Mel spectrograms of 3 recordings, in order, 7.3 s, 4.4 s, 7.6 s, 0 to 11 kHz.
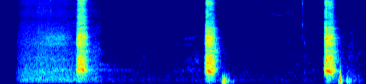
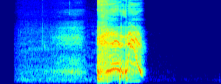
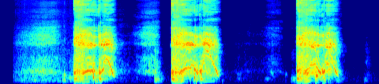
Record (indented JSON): {
  "exhalation_length": "7.3 s",
  "exhalation_amplitude": 32767,
  "exhalation_signal_mean_std_ratio": 0.24,
  "cough_length": "4.4 s",
  "cough_amplitude": 32768,
  "cough_signal_mean_std_ratio": 0.41,
  "three_cough_length": "7.6 s",
  "three_cough_amplitude": 32768,
  "three_cough_signal_mean_std_ratio": 0.54,
  "survey_phase": "alpha (2021-03-01 to 2021-08-12)",
  "age": "18-44",
  "gender": "Male",
  "wearing_mask": "No",
  "symptom_none": true,
  "smoker_status": "Never smoked",
  "respiratory_condition_asthma": false,
  "respiratory_condition_other": false,
  "recruitment_source": "REACT",
  "submission_delay": "1 day",
  "covid_test_result": "Negative",
  "covid_test_method": "RT-qPCR"
}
